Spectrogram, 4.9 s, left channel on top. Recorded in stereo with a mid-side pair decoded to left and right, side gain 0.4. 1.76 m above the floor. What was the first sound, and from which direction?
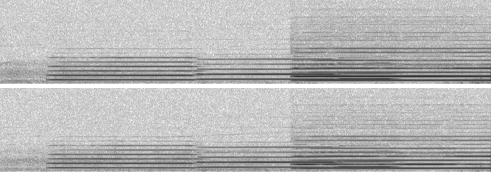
A flute, 25° left.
